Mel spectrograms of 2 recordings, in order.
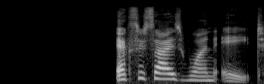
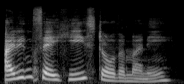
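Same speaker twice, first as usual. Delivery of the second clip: "he" lifted and emphasized; stress on HE. Shown as a demonstration. Teacher indicating another person took it, stress on "he". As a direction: punch "he" to clear that person. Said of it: "you don't think that he was the person".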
